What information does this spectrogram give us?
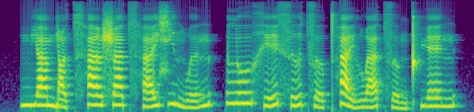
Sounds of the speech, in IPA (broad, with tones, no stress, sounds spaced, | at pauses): m j ä˥ m j ɑ˨ ʊ̯ t͡sʰ ä˥ ʂ ä˥ t͡sʰ a˧˥ ɪ̯ ɕ i˥ n̪ w ə˧˥ n | l o˥ ʊ̯ x e˧˥ ɪ̯ s ɹ̩˧˥ t͡s ɤ˨˩ t̪ʰ a˥˩ ɪ̯ l w ä˧˥ t͡s ɤ˨˩ ŋ pʰ ɥ ɛ˥ n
